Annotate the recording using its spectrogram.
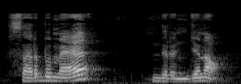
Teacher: ਸਰਬ ਮੈ ਨਿਰੰਜਨਾ ਜਿਹੜਾ ਸਰਬ ਮੈ ਪਾਠ ਹੈ ਸਬੰਧਕ ਪਾਠ ਹੈ ਮੈ ਦਾ ਉਚਾਰਨ ਨਾਸਕੀ ਨਹੀਂ ਕਰਨਾ ਮੈਂ ਨਹੀਂ ਕਹਿਣਾ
